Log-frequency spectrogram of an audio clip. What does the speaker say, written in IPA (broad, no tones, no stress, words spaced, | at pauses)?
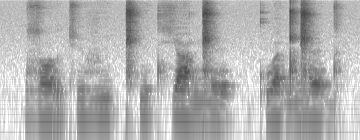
zɔr cʰivi ǁʰit çaŋ͡ǁe | kʷʼadŋ͡ǁɛd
